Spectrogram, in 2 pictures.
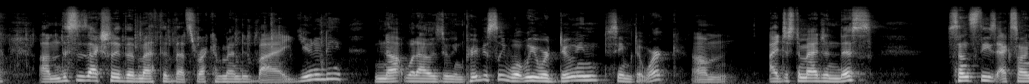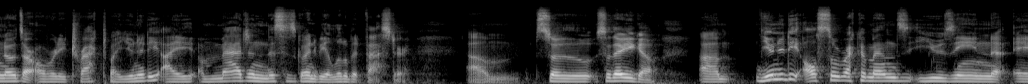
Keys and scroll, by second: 1.0-2.9 typing.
